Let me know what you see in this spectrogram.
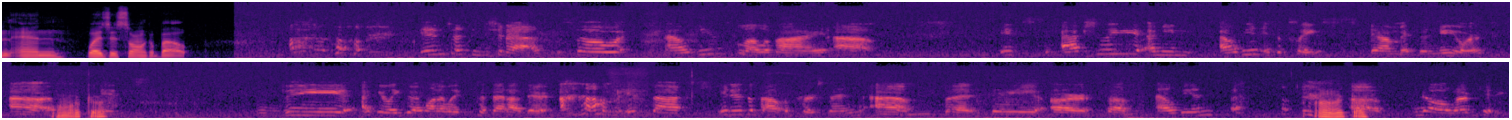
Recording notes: Our apology for the subpar audio quality - a technical problem that has since been corrected!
